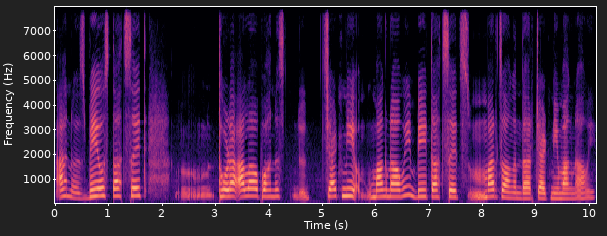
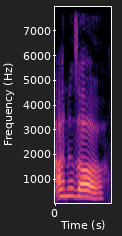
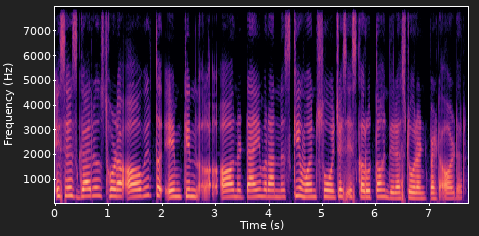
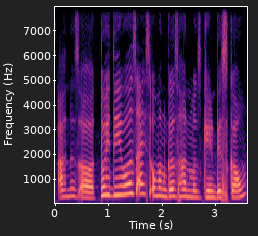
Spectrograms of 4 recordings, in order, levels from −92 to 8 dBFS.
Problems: background sounds at intervals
